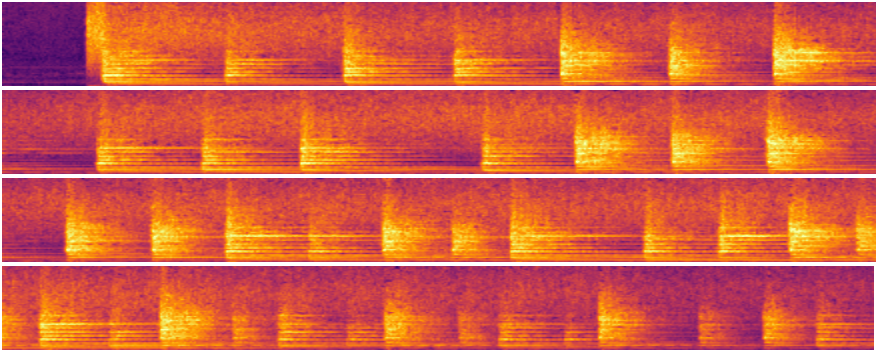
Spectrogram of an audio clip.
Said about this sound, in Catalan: I després també hi havia sons de campanes per actes religiosos i socials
